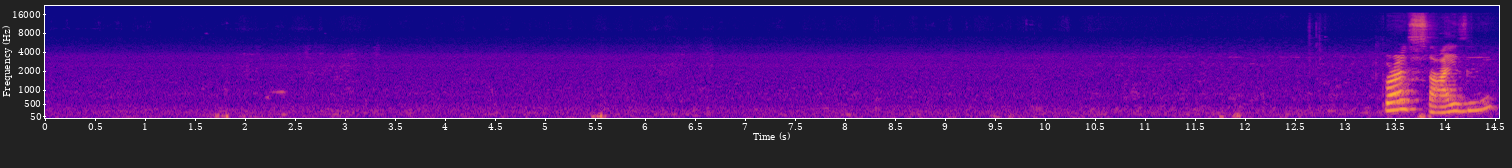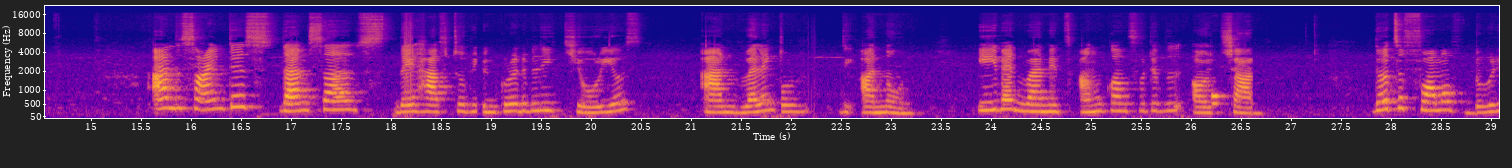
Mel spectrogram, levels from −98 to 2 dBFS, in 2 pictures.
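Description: Right after "and the scientists themselves", at 18.13 to 18.21 s, there's a short burst of loose connector crackle. A worn or dirty contact is making and breaking as it shifts, so the signal gets chopped into scratchy fragments. It clears before "have to". The same crackle comes back at 22.16 to 22.24 s, just ahead of "the unknown", again about 80 ms of irregular scratching.

In between and after those, you get the signature of damaged data in a compressed stream. The first one lands at 18.83 to 18.86 s, between "have to" and "incredibly curious". Then there are more at 21.90 s, 24.22 s, 26.59 to 26.61 s and 28.84 s. Each is a tiny chirp or blip of 25 ms or less. Corrupt bytes threw the decoder out of sync, and it had to hunt for the next good frame header. That's why each one is such a quick glitch.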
